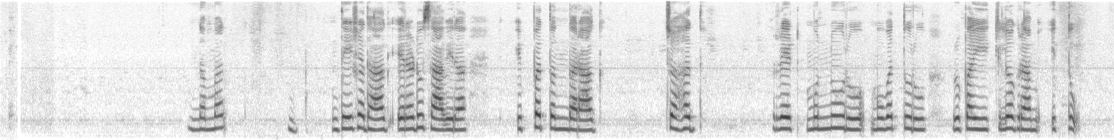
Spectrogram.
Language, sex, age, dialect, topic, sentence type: Kannada, female, 18-24, Northeastern, agriculture, statement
